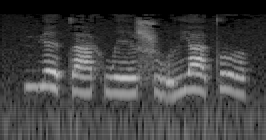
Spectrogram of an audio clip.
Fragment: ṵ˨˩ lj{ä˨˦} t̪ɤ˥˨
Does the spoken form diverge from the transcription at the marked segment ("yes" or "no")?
yes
